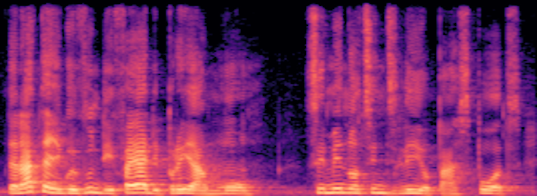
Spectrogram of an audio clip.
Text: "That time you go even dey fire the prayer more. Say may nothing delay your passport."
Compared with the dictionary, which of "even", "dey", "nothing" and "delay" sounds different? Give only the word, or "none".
nothing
